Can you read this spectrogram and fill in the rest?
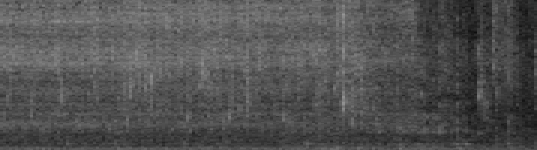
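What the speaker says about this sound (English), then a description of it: "And then I give them a little rinse here." Running water from a tap pours steadily over newly bought aquarium fish held in a net, a constant close hiss and splash with no talking.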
